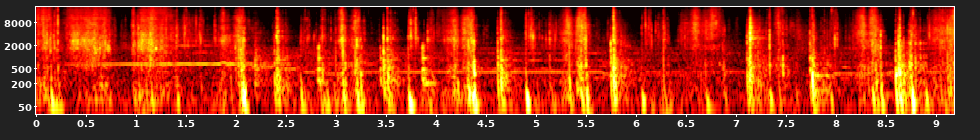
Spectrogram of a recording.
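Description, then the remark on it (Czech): Rustling and crisp slapping of tarot cards being shuffled and laid out for a reading, an irregular run of sharp flicks and soft crinkles with a faint steady tone in the background and no talking. “Já vám udělám takový výklad, tak moment.”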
